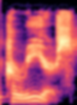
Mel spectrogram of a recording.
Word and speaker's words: careers: I mispronounced my target word, careers. It's careers, right? So you'll see here, try again. Pronounce double E for career, all right?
